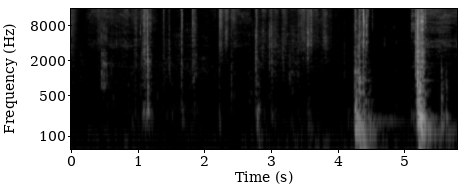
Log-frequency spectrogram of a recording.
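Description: A heavy H7 car battery being worked into its tray: a few light knocks, then two heavy thuds about a second apart near the end.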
